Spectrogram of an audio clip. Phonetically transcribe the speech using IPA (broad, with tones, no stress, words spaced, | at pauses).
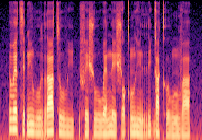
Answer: βɛ˦t͡sɪ˨ɗĩ˦˨ βuː˨raː˦t͡suː˨βi˨ | fe˨ʃuː˨ wɛ˨˦ neː˨ʃɔ˦kʼũ˦ɣĩ˨ ri˦ɡa˨ kʼʊ˨βũ˨va˦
